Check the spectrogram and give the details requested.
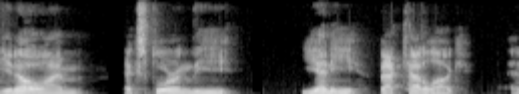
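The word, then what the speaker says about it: Jenny: It is pronounced Yenny. Okay, So this is no J, but Yenny.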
